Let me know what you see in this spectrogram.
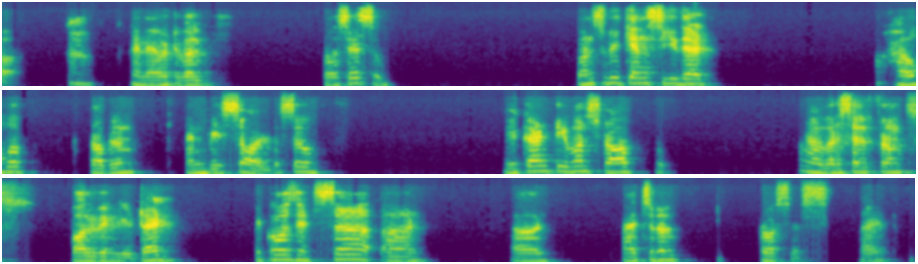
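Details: Adult male presenter from an Indian stammering association who stutters, reporting speaking difficulty, especially with different people, and blocks while speaking; stuttering.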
